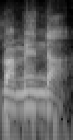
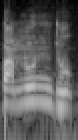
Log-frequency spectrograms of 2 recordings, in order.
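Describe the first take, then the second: First: The name is said as Bamenda. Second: The name is said as Bamundu. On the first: The speaker calls it right. "they are helping him pronounce Bamenda" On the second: The speaker calls it wrong. "a place called Bamundu"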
